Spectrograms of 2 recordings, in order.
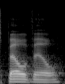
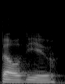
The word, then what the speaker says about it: Belleville: I keep pronouncing it wrong. It's Belleville, not a Bellevue.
